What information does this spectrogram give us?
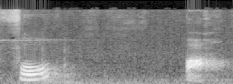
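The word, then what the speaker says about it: faux pas: English का ये word नहीं, फ्रेंच का वर्ड है, तो इसका प्रोनाउंसिएशन भी ये नहीं होगा, इसका प्रोनाउंसिएशन है फो पा, ठीक है, फोपा।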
